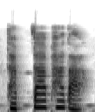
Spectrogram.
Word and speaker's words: 답답하다: Thứ nhất là bật thật chim thì ở đây kết hợp với phụ âm hiệt thì chúng ta chuyển nó thành phụ âm bật hơi.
